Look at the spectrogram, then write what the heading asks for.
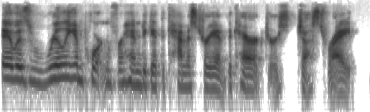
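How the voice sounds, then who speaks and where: A woman's voice: on the low side, expressive, fast talker, fairly bright tone. Middle-aged woman hosting a podcast conversation. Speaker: podcast host. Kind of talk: conversational film discussion.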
